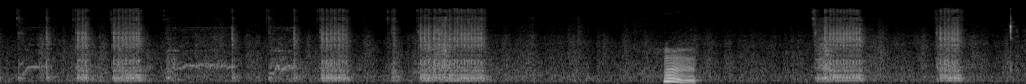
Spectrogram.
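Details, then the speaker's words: 1992 Yamaha Timberwolf ATV after battery replacement: short bursts of fast chattering clicks each time start is pressed, no crank; sound never heard before, owner suspects dead battery or possibly stator, unconfirmed. "know what that sound is but that does not sound good to me this thing's never made that sound it almost sounds like the battery is dead"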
